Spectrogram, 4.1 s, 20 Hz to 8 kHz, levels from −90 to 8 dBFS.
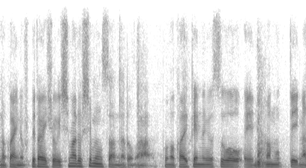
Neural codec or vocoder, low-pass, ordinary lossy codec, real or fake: codec, 16 kHz, 2 kbps, FreqCodec, larger model; 7.2 kHz; Opus, 32 kbps; fake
